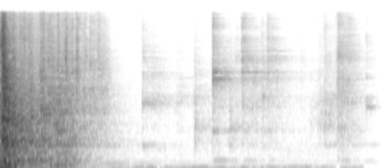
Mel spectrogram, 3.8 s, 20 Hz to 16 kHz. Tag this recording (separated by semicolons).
bin; bottle; c42; c617; can; chaos; coke; container; crash; crush; cup; destroy; destruction; dispose; drop; empty; garbage; half; hit; impact; josephson; metal; metallic; npng; pail; plastic; rubbish; smash; speed; thud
